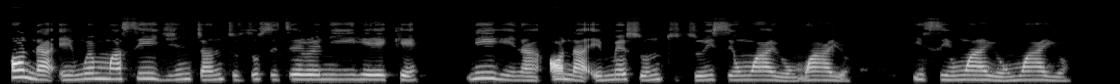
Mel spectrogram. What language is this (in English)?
Igbo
